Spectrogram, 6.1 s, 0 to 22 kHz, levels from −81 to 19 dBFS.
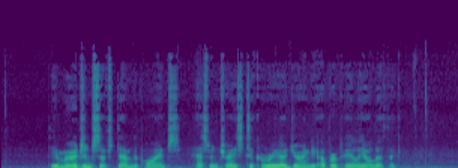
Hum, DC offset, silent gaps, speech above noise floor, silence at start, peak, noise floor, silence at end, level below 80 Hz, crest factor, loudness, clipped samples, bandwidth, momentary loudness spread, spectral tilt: none; under 0.1%; none; 31 dB; 0.7 s; -4 dBFS; -52 dBFS; 0.2 s; -46 dBFS; 18 dB; -21 LUFS; under 0.1%; 15.5 kHz; 11 LU; -6 dB/octave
